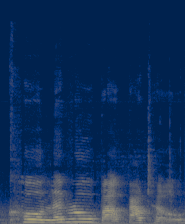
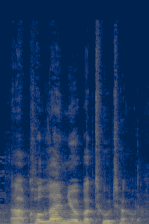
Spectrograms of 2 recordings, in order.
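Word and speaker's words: col legno battuto: So the other technique I want to talk about was Collegro Bauto, and I'm pronouncing that horribly. Apologies to any Italians that are in the audience. What part? Sorry. Collegno Battuto. Yes, Yes.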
